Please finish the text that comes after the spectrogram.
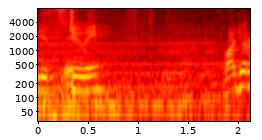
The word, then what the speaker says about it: Stewie: St okay you're Stewie you're not pronouncing it correctly it's Stewie yeah stupid okay hey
